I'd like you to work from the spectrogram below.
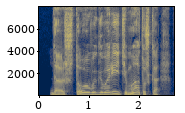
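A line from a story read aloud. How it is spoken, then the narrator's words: Shepherd exclaiming. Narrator (Russian): воскликнул пастух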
